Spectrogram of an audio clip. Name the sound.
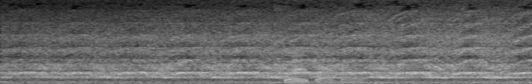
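ambulance siren passing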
